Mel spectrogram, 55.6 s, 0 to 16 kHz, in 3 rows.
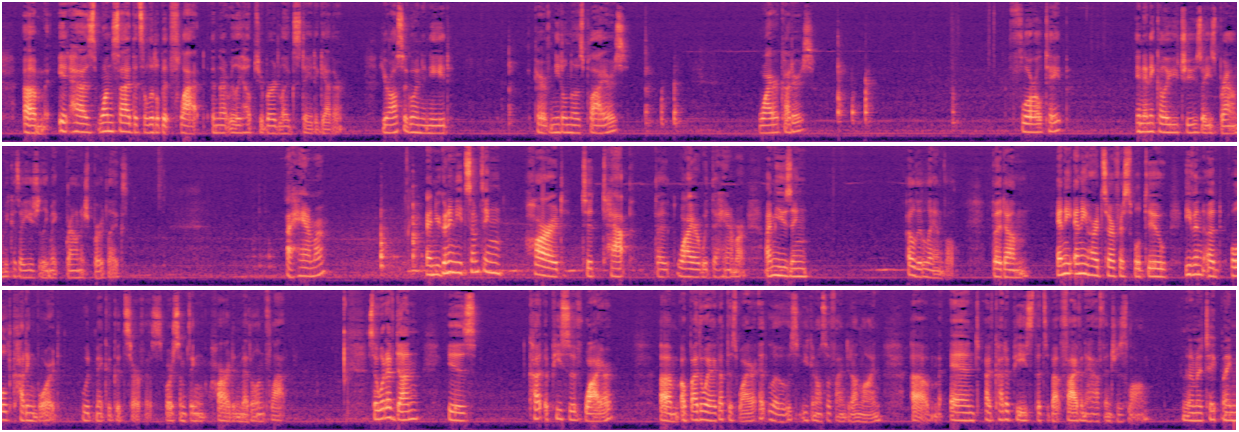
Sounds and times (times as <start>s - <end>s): Speech: 0.4s - 6.8s, 8.0s - 9.5s, 11.4s - 12.2s, 15.2s - 16.0s, 17.0s - 20.5s, 22.8s - 23.5s, 24.9s - 30.7s, 31.7s - 41.4s, 42.6s - 44.3s, 45.0s - 46.3s, 47.0s - 55.5s.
